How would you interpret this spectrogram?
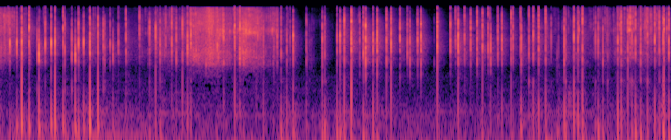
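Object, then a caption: Plastic compartment box of rhinestones. Long nails tap and scratch the lid of a clear plastic compartment box filled with rhinestones held in the hands, and the box is shaken. Quick, bright, dry clicks and ticks come in dense, irregular runs, with a louder rattling hiss of shifting stones around the middle. There is almost no low end.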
